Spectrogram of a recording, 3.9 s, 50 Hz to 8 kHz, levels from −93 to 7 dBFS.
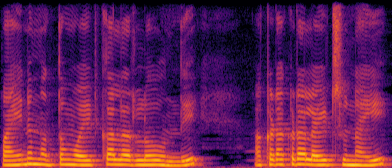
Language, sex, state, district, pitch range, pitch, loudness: Telugu, female, Telangana, Hyderabad, 215-240 Hz, 225 Hz, -12 LUFS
